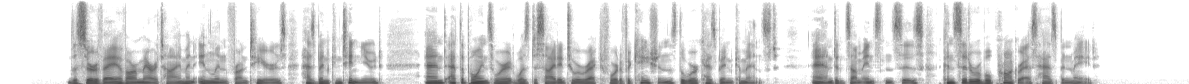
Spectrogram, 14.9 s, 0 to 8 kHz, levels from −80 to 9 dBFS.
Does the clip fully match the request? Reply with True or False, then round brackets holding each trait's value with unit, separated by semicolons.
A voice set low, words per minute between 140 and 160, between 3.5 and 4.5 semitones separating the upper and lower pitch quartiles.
True (115 Hz; 145 wpm; 4.0 semitones)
